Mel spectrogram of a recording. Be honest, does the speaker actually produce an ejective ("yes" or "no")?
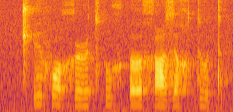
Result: yes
